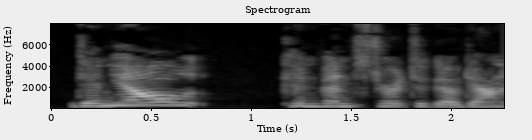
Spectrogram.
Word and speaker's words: Dynel: Okay, so she went to the home of, I think it's Danielle. It's spelled weird. It's D-Y-N-E-L. – Mm-hmm. – Danielle Lane.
